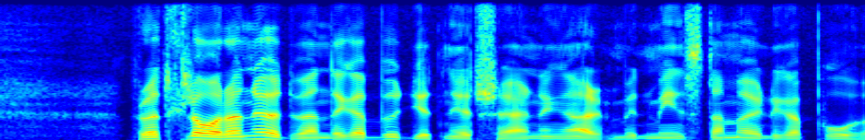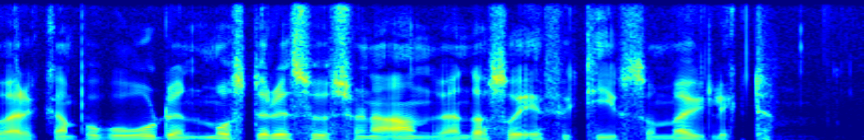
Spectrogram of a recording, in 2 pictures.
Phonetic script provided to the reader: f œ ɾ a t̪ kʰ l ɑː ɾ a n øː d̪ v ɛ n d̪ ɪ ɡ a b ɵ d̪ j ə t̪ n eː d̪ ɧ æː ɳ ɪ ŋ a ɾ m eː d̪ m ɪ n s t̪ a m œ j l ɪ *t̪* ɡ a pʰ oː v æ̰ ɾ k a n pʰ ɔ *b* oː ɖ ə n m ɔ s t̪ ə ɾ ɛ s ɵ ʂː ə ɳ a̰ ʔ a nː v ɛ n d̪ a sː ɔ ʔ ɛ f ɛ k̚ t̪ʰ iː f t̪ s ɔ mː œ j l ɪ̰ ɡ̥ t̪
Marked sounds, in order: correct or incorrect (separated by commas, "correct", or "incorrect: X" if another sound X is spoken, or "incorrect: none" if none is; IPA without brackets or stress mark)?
incorrect: none, incorrect: v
